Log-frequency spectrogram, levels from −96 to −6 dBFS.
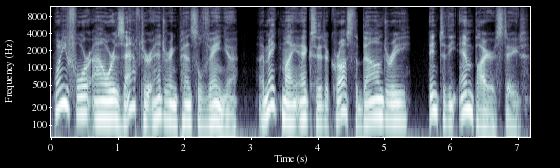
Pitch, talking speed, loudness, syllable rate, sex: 125 Hz, 140 wpm, -17 LUFS, 5.0 syllables/s, male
